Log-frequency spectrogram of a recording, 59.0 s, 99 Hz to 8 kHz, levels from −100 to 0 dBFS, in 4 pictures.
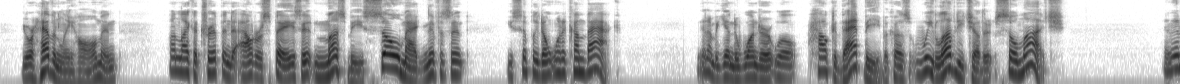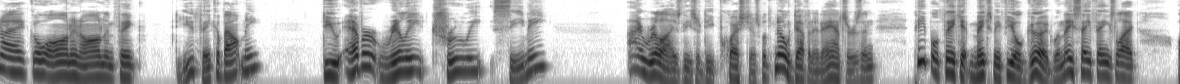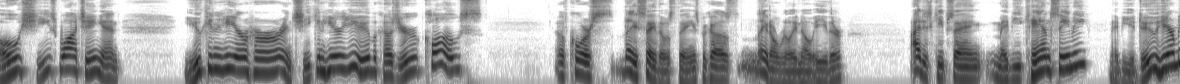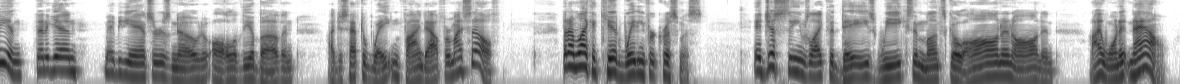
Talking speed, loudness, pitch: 180 wpm, -22 LUFS, 140 Hz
